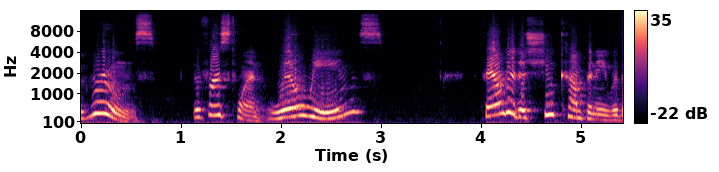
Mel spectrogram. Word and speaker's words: Wemyss: really likes will Weems notice we pronounce it Weems it goes back to some Scottish Earl or something here's a picture of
